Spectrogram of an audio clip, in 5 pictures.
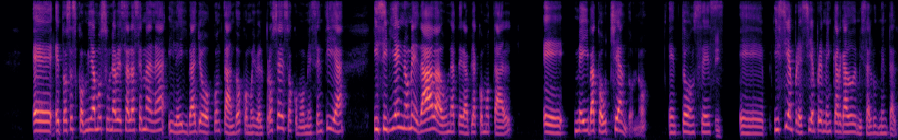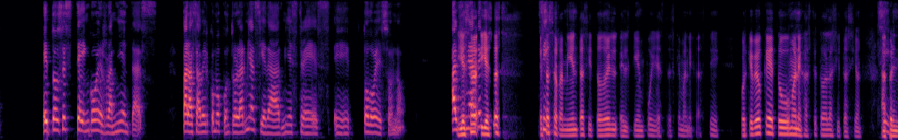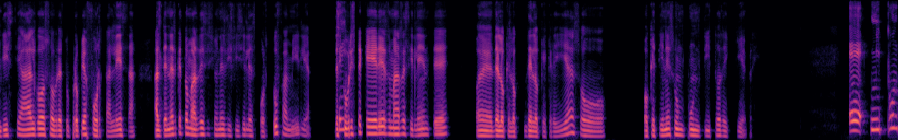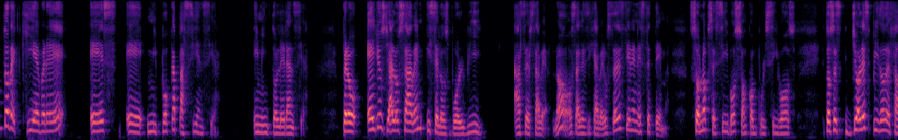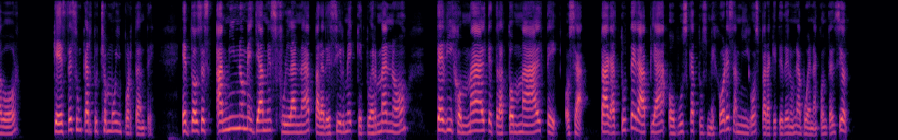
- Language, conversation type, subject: Spanish, podcast, ¿Cómo manejas las decisiones cuando tu familia te presiona?
- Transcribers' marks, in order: other noise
